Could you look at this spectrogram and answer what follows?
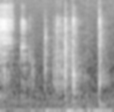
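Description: Typing on a computer keyboard, a rapid, uneven run of light key clicks, close and fairly quiet with no talking.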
